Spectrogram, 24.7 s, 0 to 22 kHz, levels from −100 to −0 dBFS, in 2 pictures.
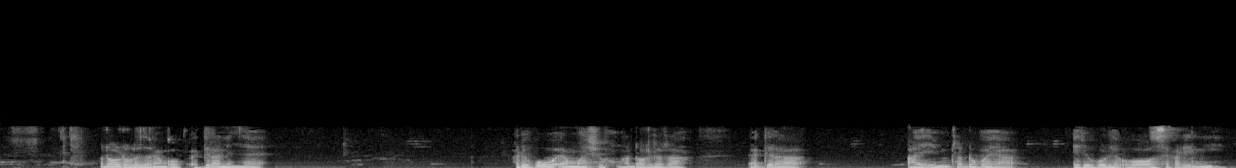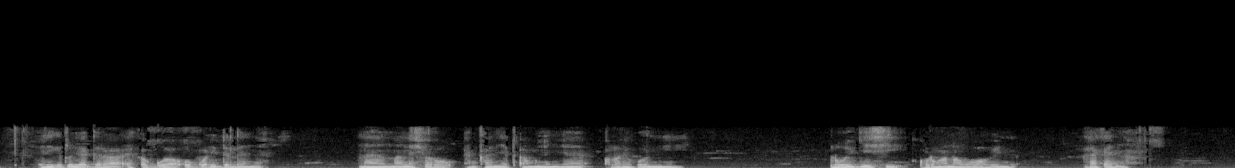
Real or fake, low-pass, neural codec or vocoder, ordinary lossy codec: fake; 5.4 kHz; vocoder, 44.1 kHz, 128 mel bands every 512 samples, BigVGAN v2; AAC, 24 kbps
